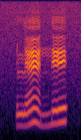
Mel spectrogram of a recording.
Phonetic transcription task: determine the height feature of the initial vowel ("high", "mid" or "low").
low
